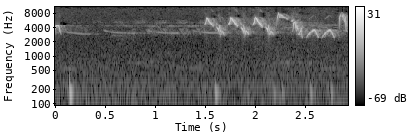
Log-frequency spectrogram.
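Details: Red avadavat giving a quick burst of high, thin, twittering notes in the second half, each note a short sharp chirp sliding up or down, about a dozen in rapid succession, after a faint steady high whine and quiet background.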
